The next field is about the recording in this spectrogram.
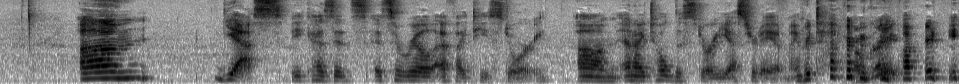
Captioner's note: laughs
